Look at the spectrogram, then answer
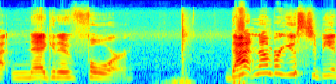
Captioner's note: aggressive paper placement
